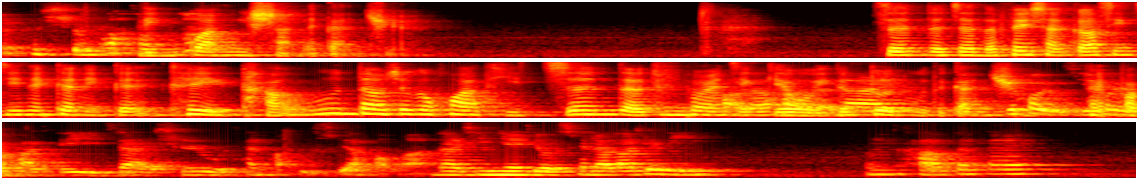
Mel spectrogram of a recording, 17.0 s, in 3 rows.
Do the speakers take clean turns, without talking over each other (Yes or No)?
No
